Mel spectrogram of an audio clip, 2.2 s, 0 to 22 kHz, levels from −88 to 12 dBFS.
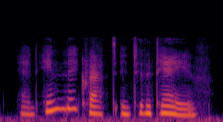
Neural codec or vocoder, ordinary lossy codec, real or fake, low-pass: autoencoder, 22.05 kHz, a latent of 192 numbers a frame, VITS, trained on many speakers; AAC, 32 kbps; fake; 7.2 kHz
